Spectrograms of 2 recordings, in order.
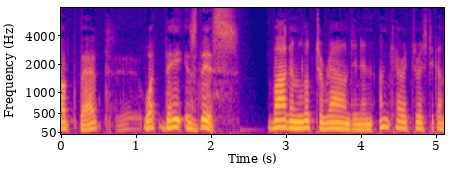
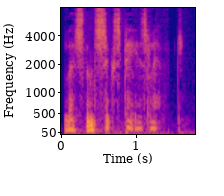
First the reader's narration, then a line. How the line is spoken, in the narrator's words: Cordelia whispered, appalled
